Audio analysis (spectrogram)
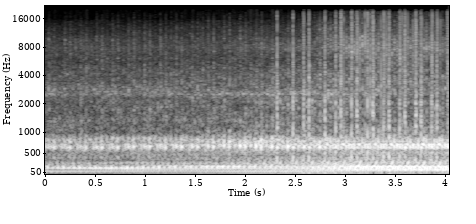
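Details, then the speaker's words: Diesel truck with failed turbo (replaced 12,000 miles ago), run with manifold off: steady even idle about three beats a second firming slightly, no misses or knocks; all cylinders firing, normal idle. "Sounds good to me. Yeah, all the cylinders are hidden."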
